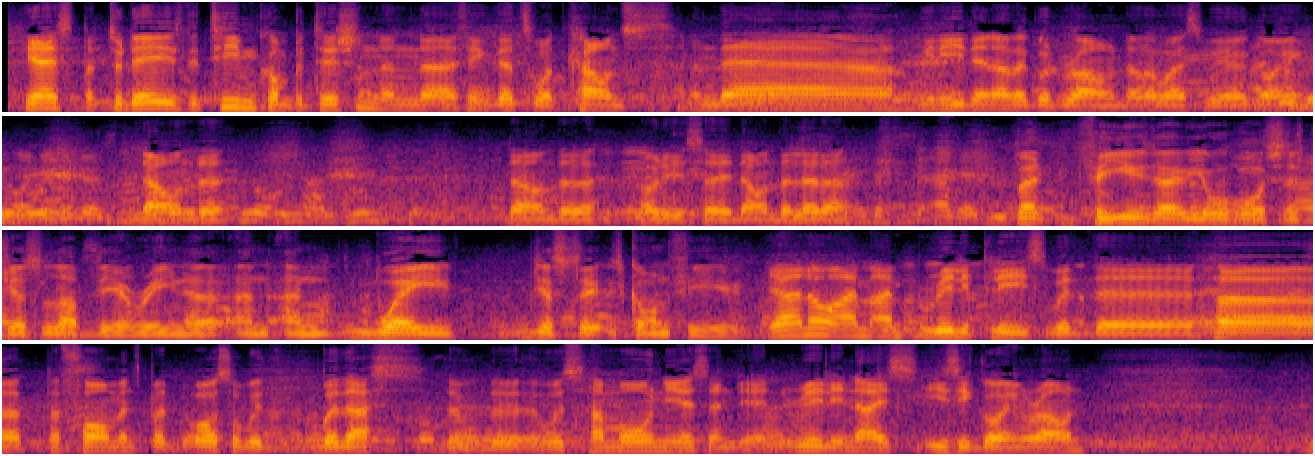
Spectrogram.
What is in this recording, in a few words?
eng; FEI Aachen Beerbaum rd2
